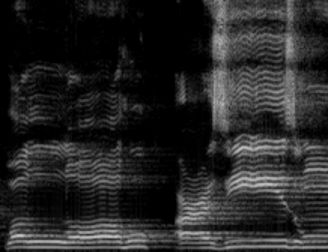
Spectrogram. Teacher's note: عزی میں دیکھیے زا کو سٹریچ کرنا ہے، زیر کے ساتھ یا آ رہی ہے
